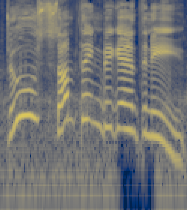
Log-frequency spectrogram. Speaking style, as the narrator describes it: they shouted

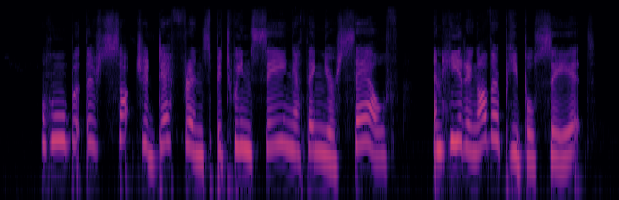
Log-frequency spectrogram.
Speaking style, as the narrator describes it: wailed Anne

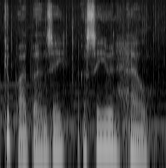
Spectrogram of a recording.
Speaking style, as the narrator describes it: I said

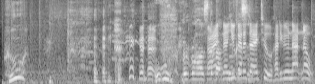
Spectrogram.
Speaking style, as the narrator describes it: she screams

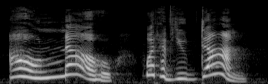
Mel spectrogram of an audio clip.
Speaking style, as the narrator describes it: cried the young woman

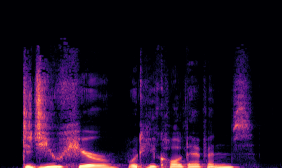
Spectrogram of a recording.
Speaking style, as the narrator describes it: James snapped at her

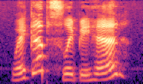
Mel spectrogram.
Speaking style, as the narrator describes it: Wagner chirped cheerfully

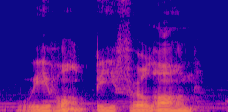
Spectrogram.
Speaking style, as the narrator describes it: Harrow murmured

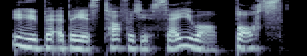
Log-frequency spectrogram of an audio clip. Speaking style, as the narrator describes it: Ajax roared

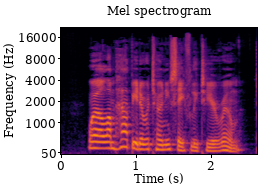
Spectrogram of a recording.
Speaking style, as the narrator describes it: the woman said brightly

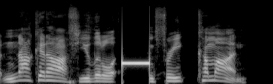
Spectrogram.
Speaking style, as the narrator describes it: He yells out

